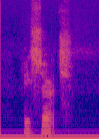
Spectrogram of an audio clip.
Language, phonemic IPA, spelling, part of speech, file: Dutch, /riˈsʏːrtʃ/, research, noun / verb, Nl-research.ogg
- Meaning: research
